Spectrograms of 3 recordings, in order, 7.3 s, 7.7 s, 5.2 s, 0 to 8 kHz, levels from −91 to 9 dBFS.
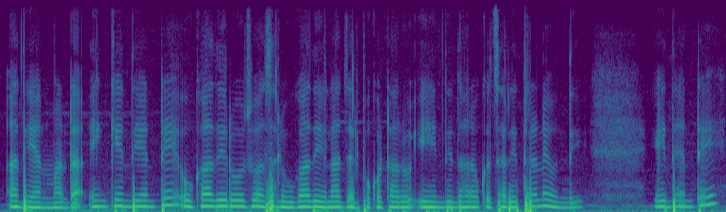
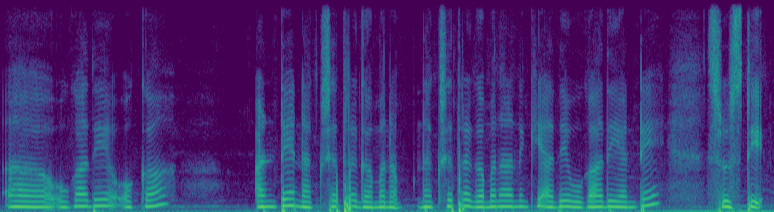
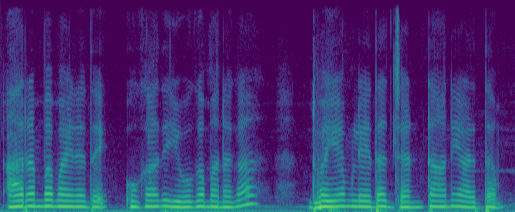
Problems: constant background noise, background conversations at intervals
